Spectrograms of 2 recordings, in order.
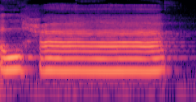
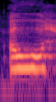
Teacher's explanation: I will raise the voice a little bit and I will put a little bit of emphasis on the قاف. · Shown in: second take · الحاقة. And you can hear very obviously that there is a شدة on the قاف. · Term: نبر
